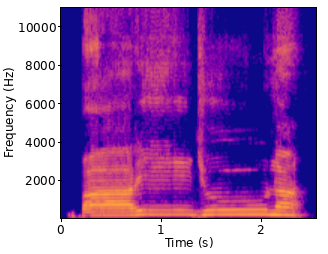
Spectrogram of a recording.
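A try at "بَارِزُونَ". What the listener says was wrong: হ্যাঁ, এই যে বা, ঠিক আছে। এই রিতে টান হবে না, রিতে দেখেন কারোর সাথে মিলে নাই। টান হয়তো কখন, যদি জবরের পরে জজমালা ইয়া থাকতো। হ্যাঁ, রিটা আরেকটু তাড়াতাড়ি, বারিঝুনা।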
